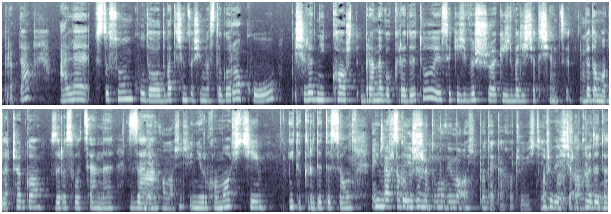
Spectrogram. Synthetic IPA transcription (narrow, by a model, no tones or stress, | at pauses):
pɾavd̪aʔalɛfst̪ɔsuŋkʰud̪ɔd̪vat̪ɘ̥ɕɔnt̪sɛɔɕɛmnast̪ɛɡɔɾɔkʰu | ɕɾɛd̪ɲikʰɔʂt̪bɾanɛɡɔkɾɛd̪ɘt̪ujɛst̪jakʲiʑvɘʂːɔjakʲiʑd̪vad͡ʑeɕt͡ɕat̪ɘ̥ɕɛnt̪sɘ̰vʲjad̪ɔmɔd̪lat͡ʂɛɡɔvzɾɔswɛt̪sɛnɘ | za | ɲɛɾuxɔmɔɕt͡ɕi | it̪ɛkɾɛd̪ɘt̪ɘsɔ̃w̃ʲimɔʂskɔvʂt̪umuvʲimɘʔɔxʲipɔt̪ɛkaxɔt͡ʂɨvʲiɕt͡ɕɛɔʈ͡ʂɨvʲiɕt͡ɕɛʔɔkɾɛd̪ɘt̪a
